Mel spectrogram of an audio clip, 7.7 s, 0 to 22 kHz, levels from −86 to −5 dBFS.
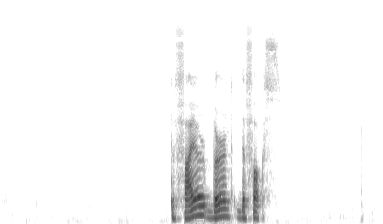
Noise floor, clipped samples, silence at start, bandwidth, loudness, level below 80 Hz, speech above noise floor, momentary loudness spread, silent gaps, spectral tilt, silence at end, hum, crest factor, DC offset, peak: -84 dBFS; under 0.1%; 3.4 s; 13.5 kHz; -33 LUFS; -78 dBFS; 51 dB; 16 LU; none; -8 dB/octave; 2.2 s; none; 22 dB; under 0.1%; -16 dBFS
